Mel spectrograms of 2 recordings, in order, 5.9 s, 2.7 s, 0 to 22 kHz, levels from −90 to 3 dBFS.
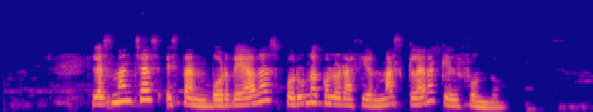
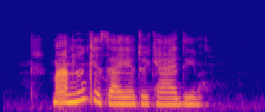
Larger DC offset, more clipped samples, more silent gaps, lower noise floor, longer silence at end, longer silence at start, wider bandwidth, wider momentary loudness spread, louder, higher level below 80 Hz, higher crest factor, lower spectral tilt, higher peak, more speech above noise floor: neither; neither; neither; about the same, -67 dBFS vs -67 dBFS; first, 0.9 s vs 0.65 s; first, 0.9 s vs 0.55 s; second, 6.8 kHz vs 7.8 kHz; about the same, 8 LU vs 10 LU; about the same, -24 LUFS vs -25 LUFS; second, -80 dBFS vs -68 dBFS; about the same, 20 dB vs 16 dB; about the same, -6 dB/octave vs -6 dB/octave; first, -6 dBFS vs -10 dBFS; about the same, 42 dB vs 42 dB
